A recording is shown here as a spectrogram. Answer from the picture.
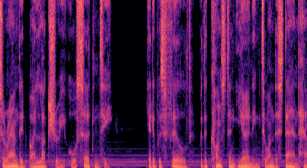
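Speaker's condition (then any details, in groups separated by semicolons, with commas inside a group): No condition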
